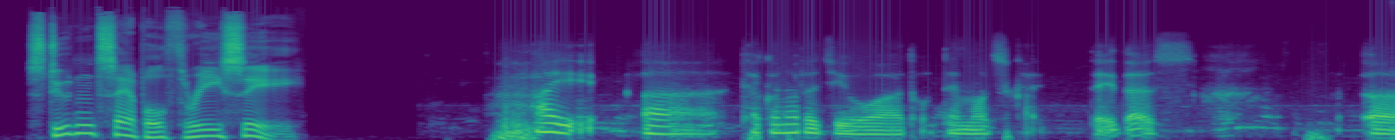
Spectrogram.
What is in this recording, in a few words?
japanese conversation; Conversation 3 Sample C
